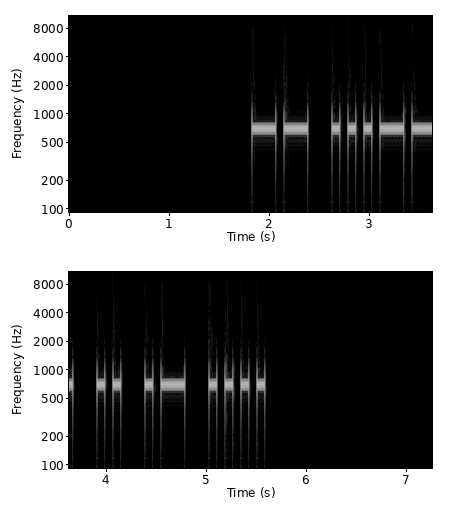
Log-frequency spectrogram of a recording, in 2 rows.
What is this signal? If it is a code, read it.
Morse code, heard as a keyed tone, about 15 wpm, 700 Hz. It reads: M3IAH
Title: DXCC-100 Call Signs - 5 Characters - Repeated 2x - 15wpm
